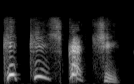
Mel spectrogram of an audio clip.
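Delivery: very high gleeful poltergeist cry; happy Peeves. Acted. Peeves goading the fighting elves, very high and happy. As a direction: egg them on with delight. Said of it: "cried Peeves happily".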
